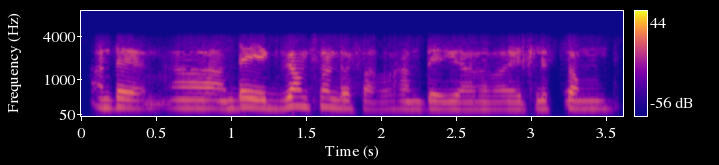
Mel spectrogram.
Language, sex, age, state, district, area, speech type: Telugu, male, 18-30, Telangana, Ranga Reddy, rural, conversation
